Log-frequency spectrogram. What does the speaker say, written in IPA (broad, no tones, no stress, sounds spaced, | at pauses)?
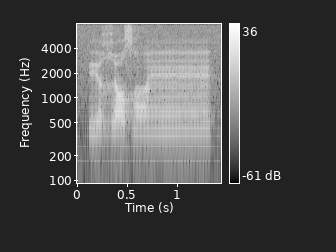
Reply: e ʁ i zˤ ɛ̃ː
